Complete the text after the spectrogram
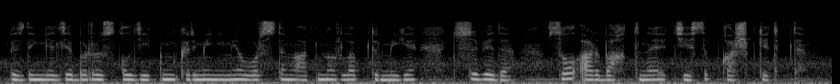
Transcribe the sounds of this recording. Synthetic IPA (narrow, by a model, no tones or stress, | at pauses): b̥ɪzd̪ɪŋe̞ld̪e̞bɪɾʊsqəlˠd̪ejt̪ɪŋkʲʰɪɾme̞neme̞wo̞ɾəst̪əɴɑt̪ənʊɾlˠɑp̚t̪ʰʏɾme̞ɡʲe̞t̪ʰʏ̥sɪbe̞d̪ɪ | so̞lˠʔɑ̰ɾbɑqt̪ənət̪ʰe̞sɪp̚qʰɑʃə̥p̚kʲʰe̞t̪ɪ̥p̚t̪ɪ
